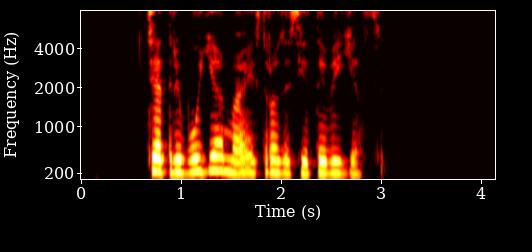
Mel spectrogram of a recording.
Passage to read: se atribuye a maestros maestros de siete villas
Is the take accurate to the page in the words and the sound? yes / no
no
